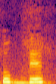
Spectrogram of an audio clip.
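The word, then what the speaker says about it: cooked: Pronunciation किस तरह से होगी, ये वर्ब्स जिनको हम पढ़ते हैं, कुक्ड, hoped, missed, washed, laughed, washed, तो ये वर्ब्स इस तरह से नहीं प्रोनाउंस किए जाते हैं। नेटिव स्पीकर्स जो होते हैं यहाँ वो टी का साउंड इस्तेमाल करते हैं।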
